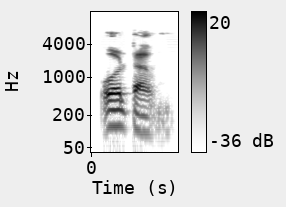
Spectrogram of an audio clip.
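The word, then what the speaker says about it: autumn: तो इसमें क्या है, लास्ट में कॉलमन तो नहीं बोलते इसको, अन का उच्चारण नहीं होता, अनसाइलेंट होता है, क्या लिखा जाता है, कॉलम। ये देखिएगा ऑटम, ऑटम लिखा जाता है, ऑटमन नहीं लिखते क्योंकि अन होता है वो साइलेंट होता है।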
